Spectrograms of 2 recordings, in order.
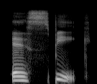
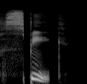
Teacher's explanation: adding a vowel before the S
